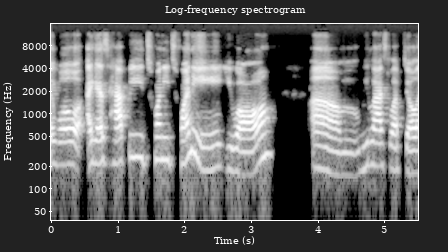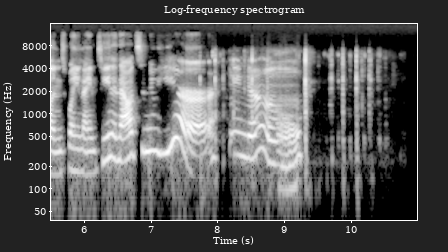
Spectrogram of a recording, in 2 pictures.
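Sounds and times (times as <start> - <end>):
speech: 0.0 - 9.4
typing on a computer keyboard: 7.9 - 8.6, 9.3 - 10.6.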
